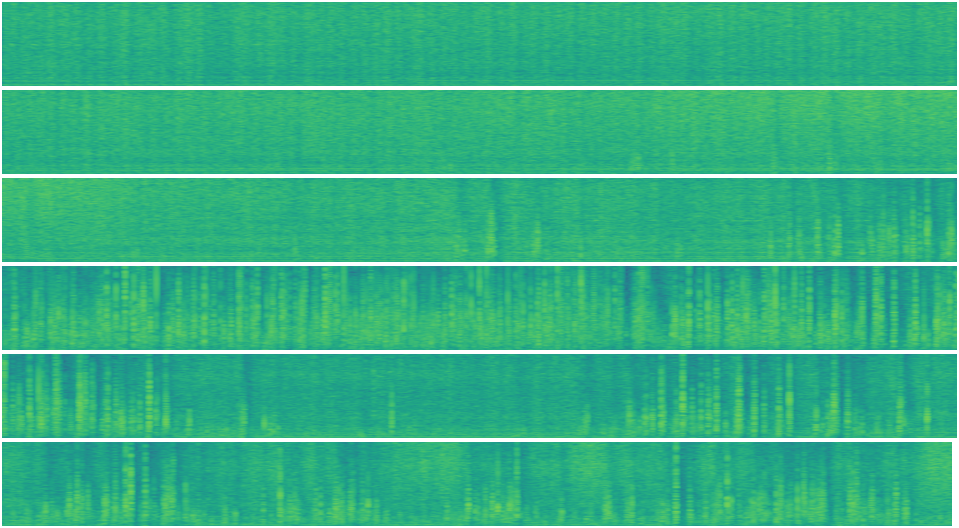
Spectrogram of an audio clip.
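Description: Wind buffets loudly past the boat.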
